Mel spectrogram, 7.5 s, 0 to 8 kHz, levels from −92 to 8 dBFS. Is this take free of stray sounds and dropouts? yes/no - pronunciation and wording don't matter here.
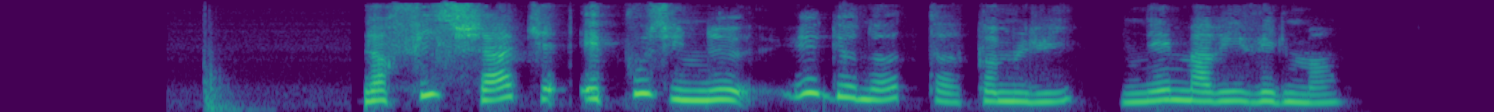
no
